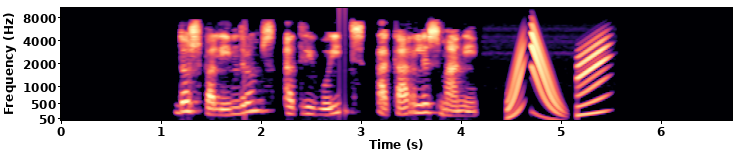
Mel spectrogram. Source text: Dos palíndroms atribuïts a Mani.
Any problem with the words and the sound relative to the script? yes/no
yes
